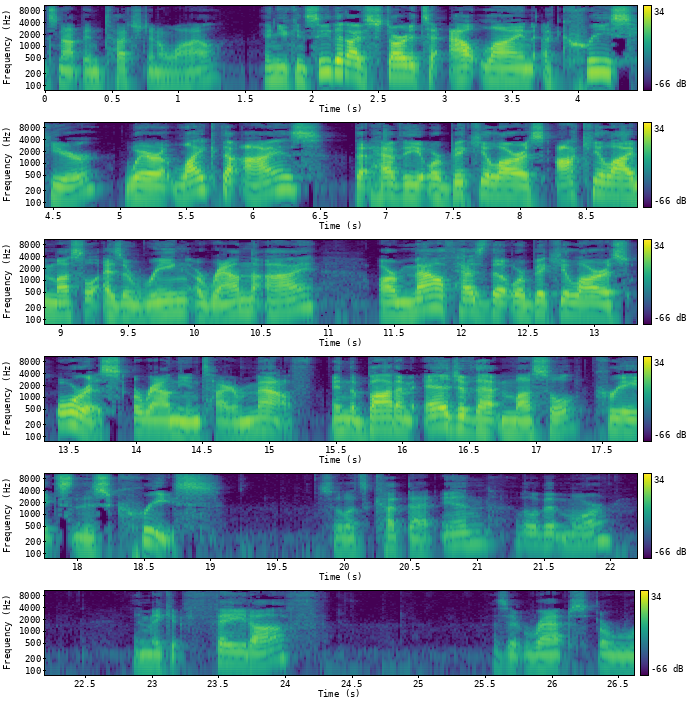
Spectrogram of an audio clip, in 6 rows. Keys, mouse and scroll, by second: 1.5 f, 1.9-5.5 middle drag, 11.3-15.9 middle drag, 17.4 shift+c, 17.4 f, 18.1 f, 19.0 click, 19.2 f, 19.5 ctrl+z, 19.9 ctrl+z, 22.1 f, 24.5 f.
